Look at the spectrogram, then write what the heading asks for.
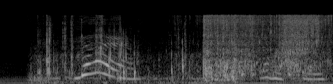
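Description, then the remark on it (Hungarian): Fifty carp are tipped into the canal flowing into Kis-Balaton, Hungary, to restock fish, with a sustained, noisy splash that starts abruptly midway and keeps rushing to the end; brief voices are heard faintly beforehand. “Szakemberek elsőként jelképesen 50 nyurgapontyot telepítettek a tóba.”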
